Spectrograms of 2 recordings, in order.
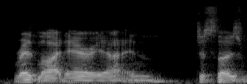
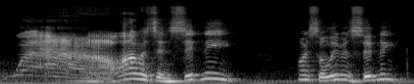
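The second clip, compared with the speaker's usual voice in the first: excited; 9 semitones higher than usual. Real, not acted. Excited stranger hearing about Sydney.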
